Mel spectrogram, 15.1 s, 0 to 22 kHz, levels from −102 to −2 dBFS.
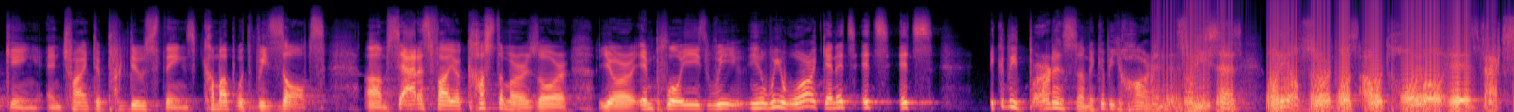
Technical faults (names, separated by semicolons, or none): buffer tearing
